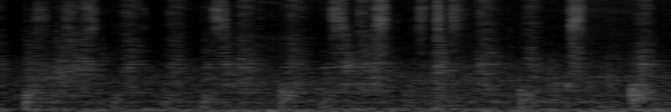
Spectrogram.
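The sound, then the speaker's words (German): A word is being written down with faint, soft scratching strokes that come in short runs with small pauses between them. “Und ich schreibe es nochmal dahin, Fokus.”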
